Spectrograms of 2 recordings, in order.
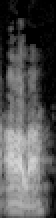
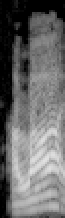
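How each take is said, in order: First: It is said with an English-style pronunciation. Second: It is said with an Arabic-style pronunciation. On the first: This is how English speakers usually say it. "we pronounce it usually" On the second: This is how Muslims say it. "as they pronounce it"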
